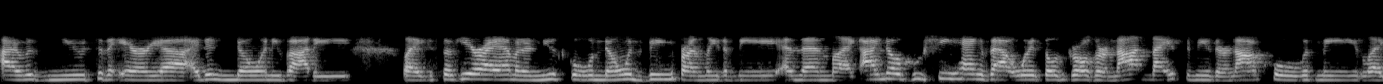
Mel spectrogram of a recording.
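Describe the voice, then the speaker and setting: With a New York accent, a woman talks at a fairly slow pace. Her medium-pitched voice stays monotone and flat. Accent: New York City. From the Bronx, New York City. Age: 20s. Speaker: friend. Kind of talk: casual chat. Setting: at home.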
